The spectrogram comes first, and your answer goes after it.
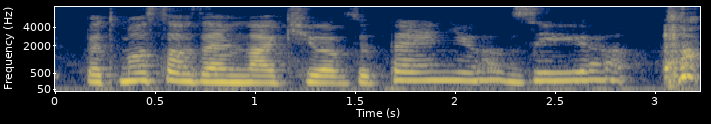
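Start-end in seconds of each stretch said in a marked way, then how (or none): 1.3-3.2 voice breaking and cracking mid-phrase. Speaker shares a view in conversation, voice cracking. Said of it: "sorry, my voice cracked".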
